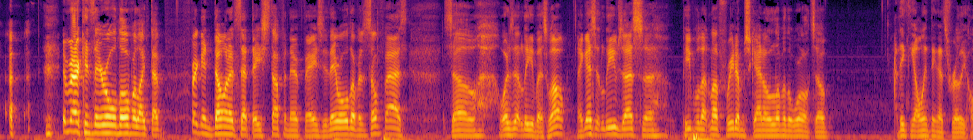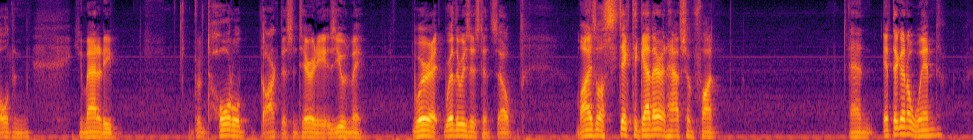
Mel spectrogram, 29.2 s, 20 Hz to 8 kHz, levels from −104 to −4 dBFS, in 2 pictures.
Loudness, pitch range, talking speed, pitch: -20 LUFS, 90-125 Hz, 165 wpm, 105 Hz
